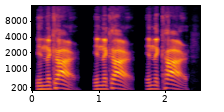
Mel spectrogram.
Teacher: so what happens is the th is canceled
